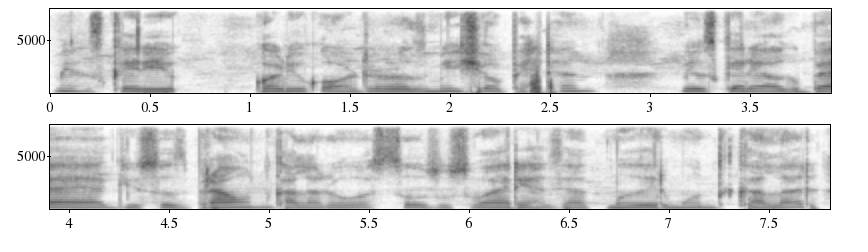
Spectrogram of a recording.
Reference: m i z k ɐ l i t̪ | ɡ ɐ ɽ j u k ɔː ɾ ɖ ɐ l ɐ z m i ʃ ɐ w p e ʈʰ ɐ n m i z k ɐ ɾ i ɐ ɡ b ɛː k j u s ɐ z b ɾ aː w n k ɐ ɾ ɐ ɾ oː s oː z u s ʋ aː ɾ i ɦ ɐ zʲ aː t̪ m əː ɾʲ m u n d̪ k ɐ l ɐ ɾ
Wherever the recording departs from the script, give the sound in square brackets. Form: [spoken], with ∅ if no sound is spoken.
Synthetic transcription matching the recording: m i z k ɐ [ɾ] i [∅] | ɡ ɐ ɽ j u k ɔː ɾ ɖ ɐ [ɾ] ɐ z m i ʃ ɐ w p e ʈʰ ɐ n m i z k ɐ ɾ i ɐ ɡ b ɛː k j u s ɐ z b ɾ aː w n k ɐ [l] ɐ ɾ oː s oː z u s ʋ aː ɾ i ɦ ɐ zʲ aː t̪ m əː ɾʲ m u n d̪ k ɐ l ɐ ɾ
